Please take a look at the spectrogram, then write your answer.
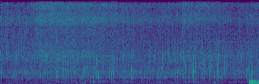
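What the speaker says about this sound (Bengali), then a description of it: "মাছগুলো ভেজে নিচ্ছি মাথাটা।" Fish heads frying in hot oil for a murighonto, a soft steady crackle and sizzle, then a sharper burst of clatter or spatter at the end.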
